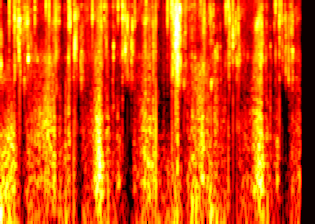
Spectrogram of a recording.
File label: asmr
